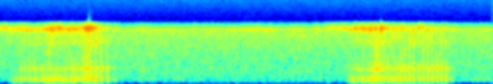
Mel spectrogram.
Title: Snoring bulldogs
